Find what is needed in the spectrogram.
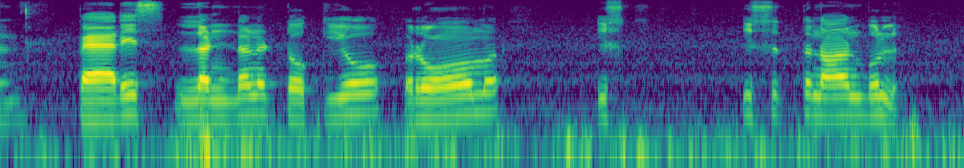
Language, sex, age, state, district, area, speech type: Punjabi, male, 45-60, Punjab, Pathankot, rural, spontaneous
